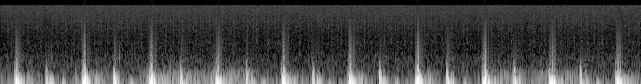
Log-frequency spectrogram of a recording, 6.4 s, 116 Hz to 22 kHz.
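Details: Steady paired lub-dub heart sounds at about 90 bpm, from a recording of heart sounds during breath-holding and afterward; heart sounds.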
